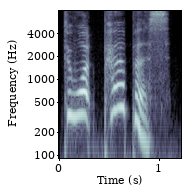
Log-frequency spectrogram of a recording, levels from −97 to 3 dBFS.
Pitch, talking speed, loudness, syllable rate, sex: 310 Hz, 145 wpm, -17 LUFS, 4.5 syllables/s, female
